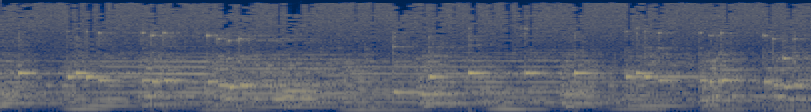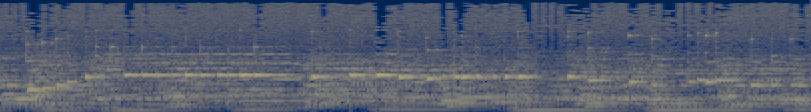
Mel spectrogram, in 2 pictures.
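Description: Romanian folk band playing a fast tune led by a xylophone, running quick struck notes, over violins, cimbalom and a double bass plucking a bass line.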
